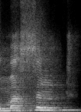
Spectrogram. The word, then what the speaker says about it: mustn't: You mustn't speak. Es una variación. La negación de must se pronuncia mustn't. ¿Ya? Must. Con T. En mustn't, esa primera T no se pronuncia.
